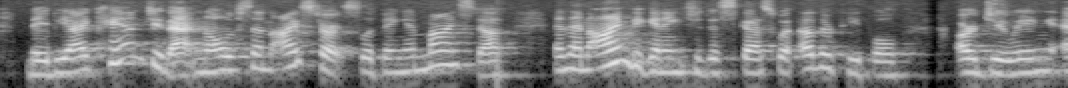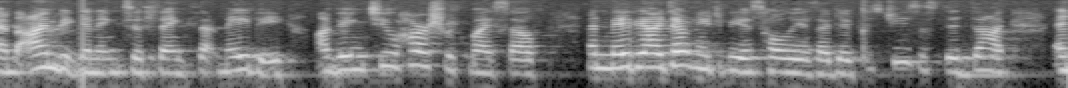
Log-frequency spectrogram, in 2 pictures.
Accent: California, United States; So I'm from Southern California.

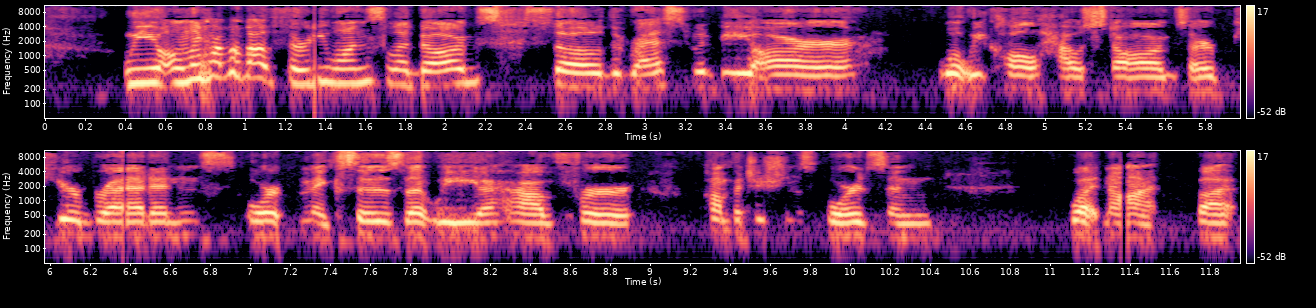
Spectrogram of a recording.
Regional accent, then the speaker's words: Palmer, Alaska, United States; I am from Palmer, Alaska.

